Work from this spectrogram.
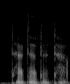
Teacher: Each syllable gets roughly the same amount of time, like rhythmic beats. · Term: syllable timed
